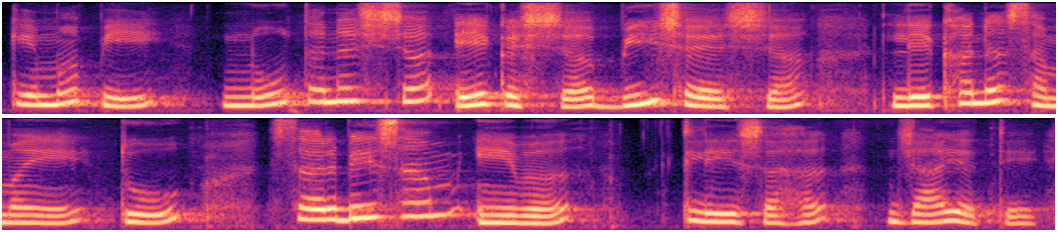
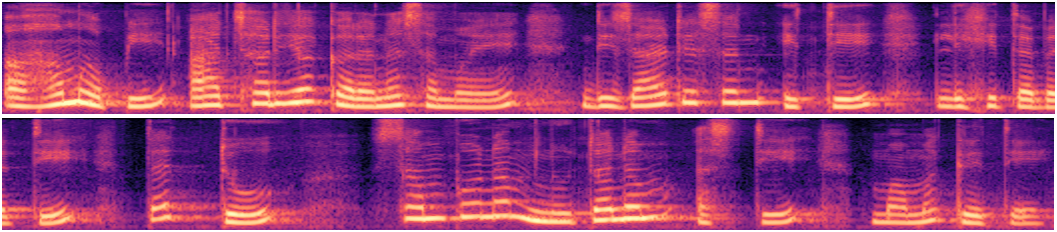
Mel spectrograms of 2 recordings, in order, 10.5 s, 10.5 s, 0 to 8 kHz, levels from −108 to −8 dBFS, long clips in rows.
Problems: none marked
